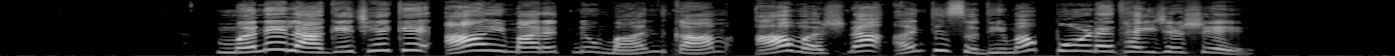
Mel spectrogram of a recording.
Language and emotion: Gujarati, happy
